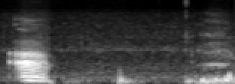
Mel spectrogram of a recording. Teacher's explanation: उसके बाद आता है विवृत स्वर, हमारा तीसरा भाग इसमें किसमें, मुखाकृति के आधार पर इसमें तीसरा भाग आ जाता है विवृत स्वर। विवृत स्वर, इसमें मुख पूर्णतः खुला रहता है, विपरीत का अर्थ भी खुला हुआ जाता है और इसमें एक ही स्वर को शामिल किया जाता है, वो आ जाता है आ।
